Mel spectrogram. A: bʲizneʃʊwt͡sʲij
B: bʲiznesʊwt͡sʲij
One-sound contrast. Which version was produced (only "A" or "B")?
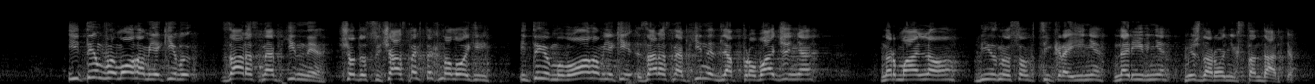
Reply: B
